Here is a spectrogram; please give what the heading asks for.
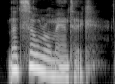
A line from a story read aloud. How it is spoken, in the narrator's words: Abbott said with a sigh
